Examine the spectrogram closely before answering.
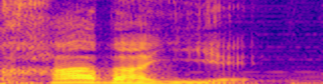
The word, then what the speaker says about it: travailler: 先してみましょう。travailler を後ろから見てい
